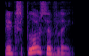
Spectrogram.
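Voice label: "explosively", English, British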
